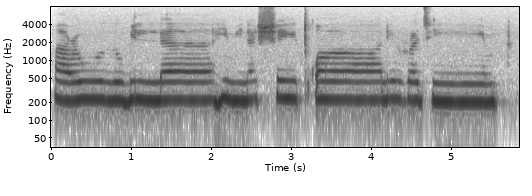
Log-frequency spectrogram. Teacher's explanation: इस ज़ाल को हमने ज़ा नहीं पढ़ना, ये ज़ाल नरम हरफों में से है तो इसको हमने नरमी के साथ अदा करना है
